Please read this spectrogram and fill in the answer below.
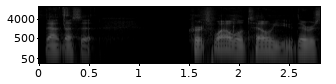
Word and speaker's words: Kurzweil: the graveyard like Kurtz oh gosh I cannot pronounce that man's name Kurzweil that's it Kurzweil will tell you there was something intrinsically human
